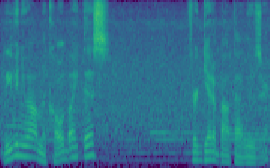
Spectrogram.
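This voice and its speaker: A man's voice: mid-range voice, very animated, a little fast, over music, lightly acted, poor audio. A man voicing an aloof, blunt young mercenary in a video game, speaking in a curt, guarded way. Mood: blunt, scornful. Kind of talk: English-language video game voice acting.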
